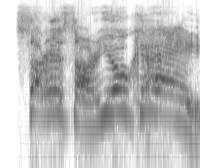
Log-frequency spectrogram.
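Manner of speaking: very loud, high-pitched booming shout. A player's character amplifies his voice by magic to call to a companion, booming shout. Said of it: "use thaumaturgy to make his voice boom louder".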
